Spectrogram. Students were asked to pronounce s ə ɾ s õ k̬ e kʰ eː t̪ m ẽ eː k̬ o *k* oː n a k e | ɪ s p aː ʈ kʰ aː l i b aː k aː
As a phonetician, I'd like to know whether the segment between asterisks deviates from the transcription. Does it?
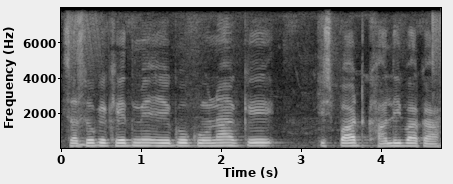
no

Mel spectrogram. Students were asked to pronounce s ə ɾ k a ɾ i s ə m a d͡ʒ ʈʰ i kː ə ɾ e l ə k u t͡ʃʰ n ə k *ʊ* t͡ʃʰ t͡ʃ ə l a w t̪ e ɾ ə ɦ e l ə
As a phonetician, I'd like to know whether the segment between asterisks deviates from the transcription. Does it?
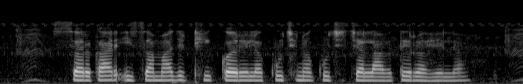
yes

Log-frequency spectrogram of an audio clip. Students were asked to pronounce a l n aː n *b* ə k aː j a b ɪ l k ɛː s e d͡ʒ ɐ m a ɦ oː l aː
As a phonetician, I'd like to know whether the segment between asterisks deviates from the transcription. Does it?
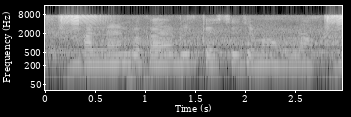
no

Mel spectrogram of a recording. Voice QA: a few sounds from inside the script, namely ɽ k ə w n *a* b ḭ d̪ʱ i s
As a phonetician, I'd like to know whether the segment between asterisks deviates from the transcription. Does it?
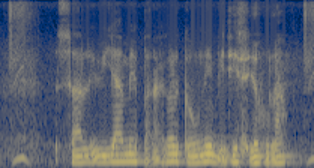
yes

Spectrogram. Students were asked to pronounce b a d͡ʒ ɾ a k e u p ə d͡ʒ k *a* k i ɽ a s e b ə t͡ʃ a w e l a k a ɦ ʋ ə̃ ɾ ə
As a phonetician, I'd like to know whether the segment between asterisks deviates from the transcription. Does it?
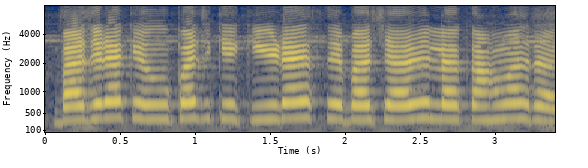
yes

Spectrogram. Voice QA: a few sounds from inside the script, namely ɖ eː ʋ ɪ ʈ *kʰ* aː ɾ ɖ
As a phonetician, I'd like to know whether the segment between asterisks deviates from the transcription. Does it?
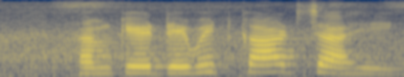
yes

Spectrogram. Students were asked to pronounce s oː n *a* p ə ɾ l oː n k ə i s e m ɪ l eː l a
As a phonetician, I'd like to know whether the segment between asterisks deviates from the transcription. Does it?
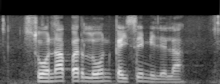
no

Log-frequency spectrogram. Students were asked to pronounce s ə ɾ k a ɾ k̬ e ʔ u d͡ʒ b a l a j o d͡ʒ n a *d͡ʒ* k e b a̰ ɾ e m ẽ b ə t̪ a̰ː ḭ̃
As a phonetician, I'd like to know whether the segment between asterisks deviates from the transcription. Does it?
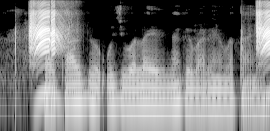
yes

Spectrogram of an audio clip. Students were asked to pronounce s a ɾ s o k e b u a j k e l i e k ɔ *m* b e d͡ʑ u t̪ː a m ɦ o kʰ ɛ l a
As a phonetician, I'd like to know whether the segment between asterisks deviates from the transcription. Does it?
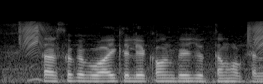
yes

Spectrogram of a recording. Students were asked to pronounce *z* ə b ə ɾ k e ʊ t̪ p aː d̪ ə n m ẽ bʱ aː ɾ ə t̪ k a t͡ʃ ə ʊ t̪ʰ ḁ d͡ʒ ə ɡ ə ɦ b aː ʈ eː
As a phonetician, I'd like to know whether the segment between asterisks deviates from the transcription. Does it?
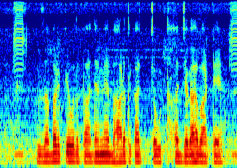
no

